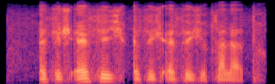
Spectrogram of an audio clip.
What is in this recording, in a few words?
Essig essig, German tongue twister; essich essig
